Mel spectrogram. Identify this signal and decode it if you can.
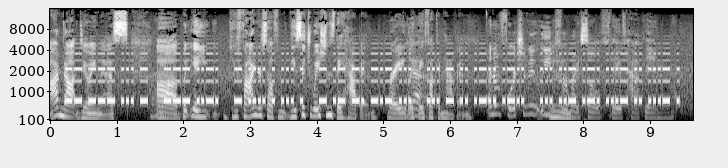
Morse code, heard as a keyed tone, machine-sent, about 34 wpm, 720 Hz, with speech in English. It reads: MOST OF THESE TANKS STILL SURVIVE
